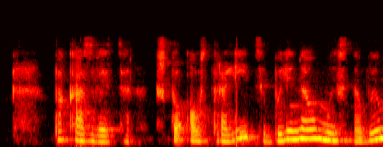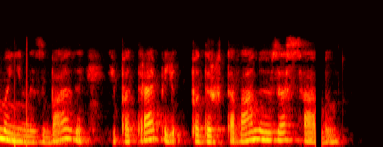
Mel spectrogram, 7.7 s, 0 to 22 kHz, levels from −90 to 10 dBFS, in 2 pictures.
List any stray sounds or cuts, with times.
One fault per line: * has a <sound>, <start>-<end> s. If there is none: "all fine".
* has a dropout, 7.0-7.0 s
